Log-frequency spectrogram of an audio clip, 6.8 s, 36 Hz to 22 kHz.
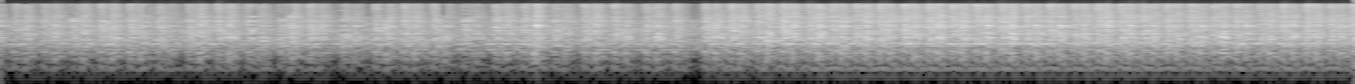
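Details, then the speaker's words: Suzuki Intruder 1400 V-twin, cold, choke on: loping fast idle, a bit uneven but steady with no knocks. Normal cold-start idle on choke. "With no choke. I better turn the choke on. But I think we're good."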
